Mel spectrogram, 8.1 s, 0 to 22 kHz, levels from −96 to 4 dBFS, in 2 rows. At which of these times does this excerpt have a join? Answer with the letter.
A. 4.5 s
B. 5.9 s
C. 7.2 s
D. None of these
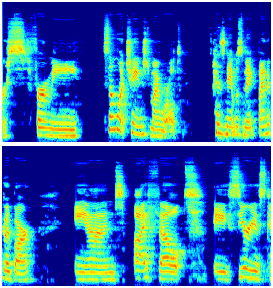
B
